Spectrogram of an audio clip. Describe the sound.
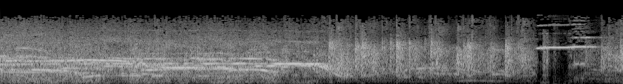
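Loud audience applause and cheering for a performing act, thick with shrill whistles and whoops at first, then thinning into scattered clapping and shouts.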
